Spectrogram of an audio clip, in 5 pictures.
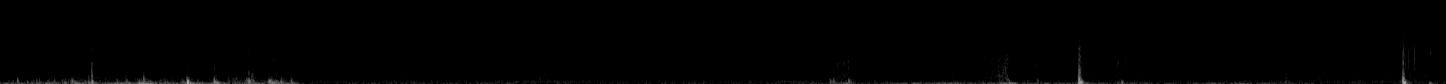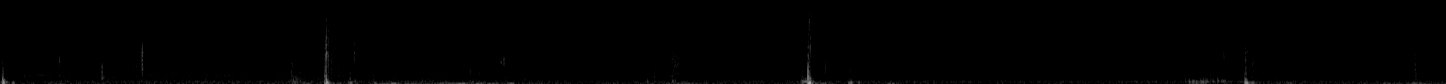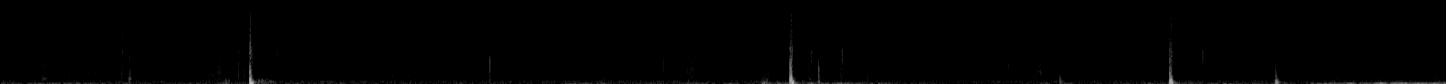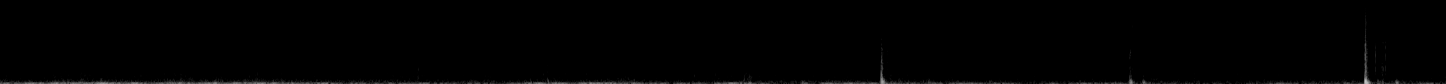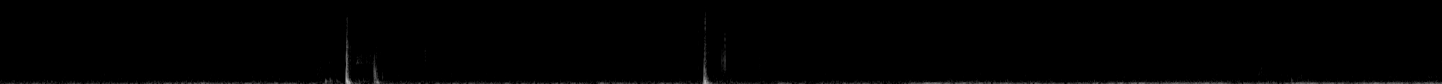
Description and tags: HEAVY BATTERY THUD IN GRASS
Sounds of a heavy battery falling onto the grass. You can really hear the deep bass thud.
